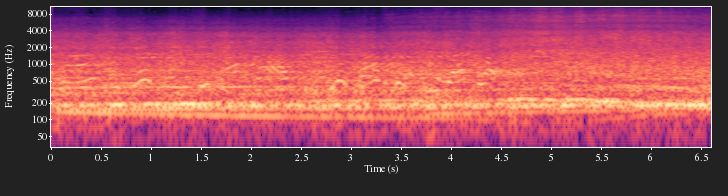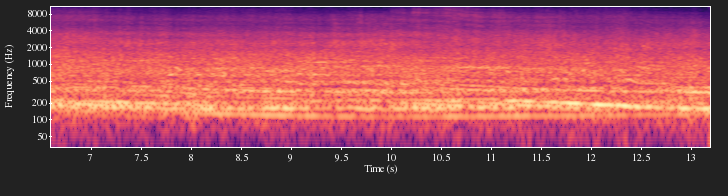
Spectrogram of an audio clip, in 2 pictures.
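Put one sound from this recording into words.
Mini stock race cars roar past at racing speed.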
